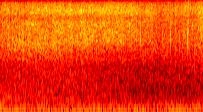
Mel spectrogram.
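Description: Energy blasts crackle and burst at close range.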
